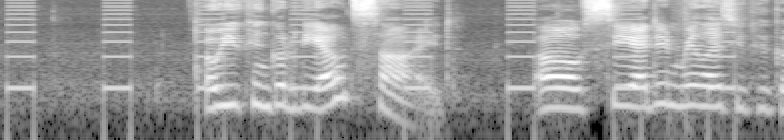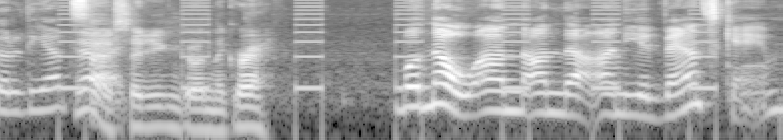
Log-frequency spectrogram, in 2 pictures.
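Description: A woman talks into a microphone.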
